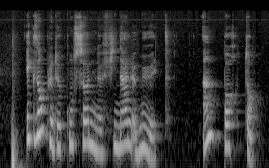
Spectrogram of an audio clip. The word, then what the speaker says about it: important: Important. On ne prononce pas le T final, c'est au masculin.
